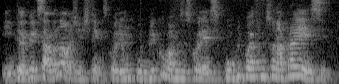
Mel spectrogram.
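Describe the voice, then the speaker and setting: A woman's voice: a little high, rapid-fire, slight background noise. A woman with a Brazilian accent speaking earnestly and articulately in a reflective group conversation, as a member of a theatre troupe. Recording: echoey room, distant mic.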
